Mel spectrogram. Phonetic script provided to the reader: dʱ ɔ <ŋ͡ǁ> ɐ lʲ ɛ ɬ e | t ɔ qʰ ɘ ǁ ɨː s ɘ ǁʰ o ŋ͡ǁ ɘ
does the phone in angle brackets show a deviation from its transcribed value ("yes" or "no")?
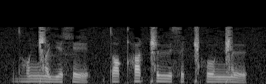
no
